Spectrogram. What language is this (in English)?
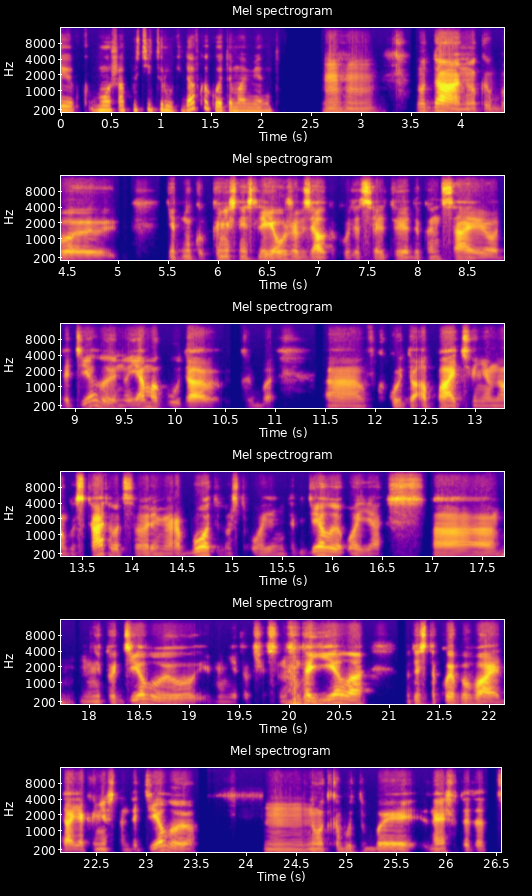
Russian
